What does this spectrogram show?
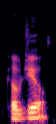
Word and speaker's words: Cove Geo: Navy veteran and the founder of Cove Geo. Is how you say it? Cove Geo. Yep. Okay, cool.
